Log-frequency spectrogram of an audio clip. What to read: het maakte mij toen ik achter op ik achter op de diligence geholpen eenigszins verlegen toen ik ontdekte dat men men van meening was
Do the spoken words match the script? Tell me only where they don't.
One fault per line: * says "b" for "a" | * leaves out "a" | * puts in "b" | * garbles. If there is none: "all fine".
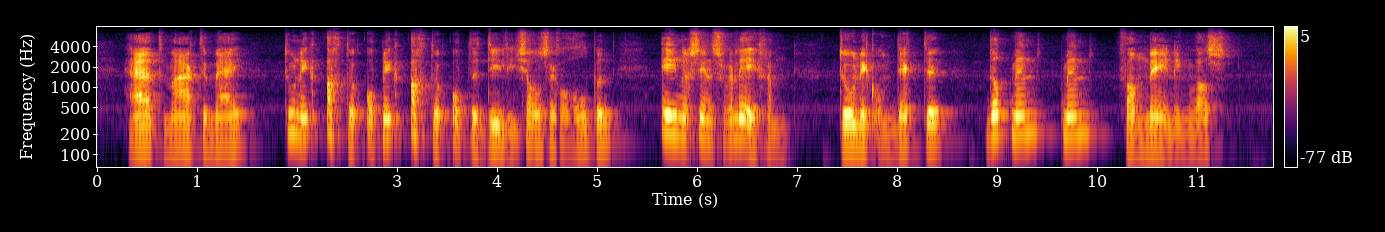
all fine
